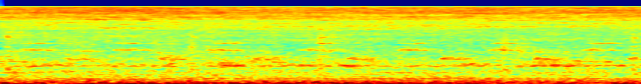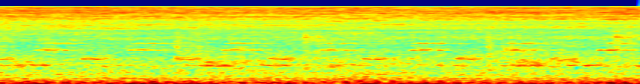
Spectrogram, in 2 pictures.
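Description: Paint spray gun hissing steadily as it coats a wooden wall, with a low hum underneath.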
